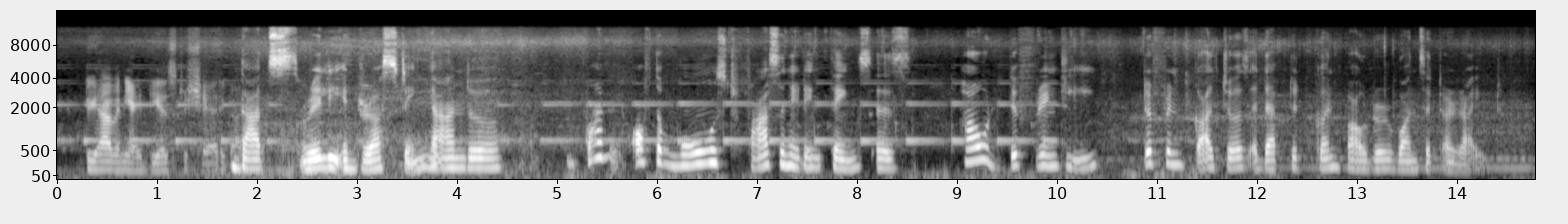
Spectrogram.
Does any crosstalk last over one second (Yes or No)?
No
